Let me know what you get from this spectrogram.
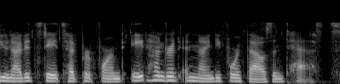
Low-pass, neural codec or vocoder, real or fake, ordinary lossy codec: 7.2 kHz; none; real; AAC, 48 kbps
